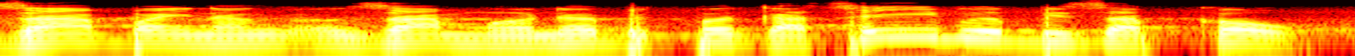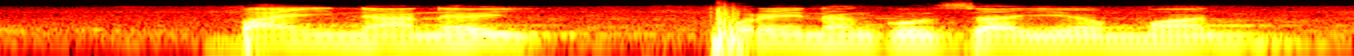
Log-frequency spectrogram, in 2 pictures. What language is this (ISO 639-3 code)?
brx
